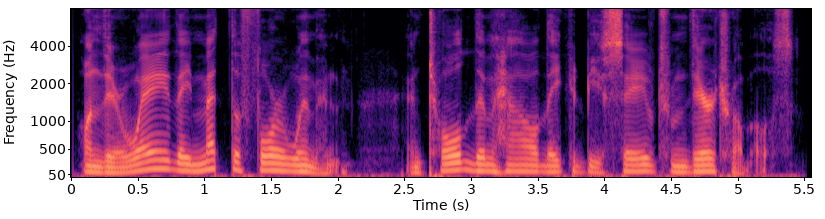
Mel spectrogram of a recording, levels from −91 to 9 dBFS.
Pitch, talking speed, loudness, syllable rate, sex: 110 Hz, 205 wpm, -17 LUFS, 4.4 syllables/s, male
